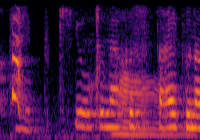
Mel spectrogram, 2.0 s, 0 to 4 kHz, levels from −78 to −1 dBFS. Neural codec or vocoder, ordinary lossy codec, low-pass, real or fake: none; none; 3.6 kHz; real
